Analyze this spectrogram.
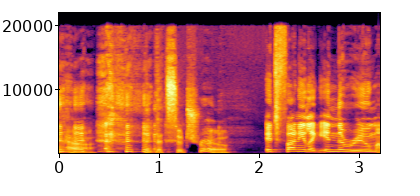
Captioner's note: laughs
